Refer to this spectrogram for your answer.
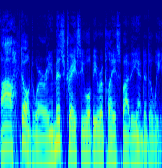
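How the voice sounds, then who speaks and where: Using a put-on character voice, a man talks at a fairly quick pace and medium pitch while music plays in the background. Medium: read story. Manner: formal, reassuring, slightly hesitant.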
